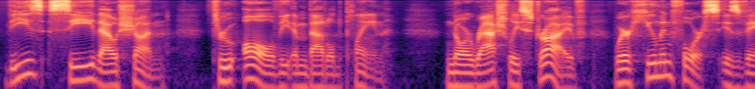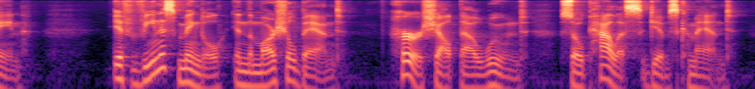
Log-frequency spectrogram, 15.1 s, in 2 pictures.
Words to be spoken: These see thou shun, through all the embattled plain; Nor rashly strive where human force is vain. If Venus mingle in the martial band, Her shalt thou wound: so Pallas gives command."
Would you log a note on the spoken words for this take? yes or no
no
